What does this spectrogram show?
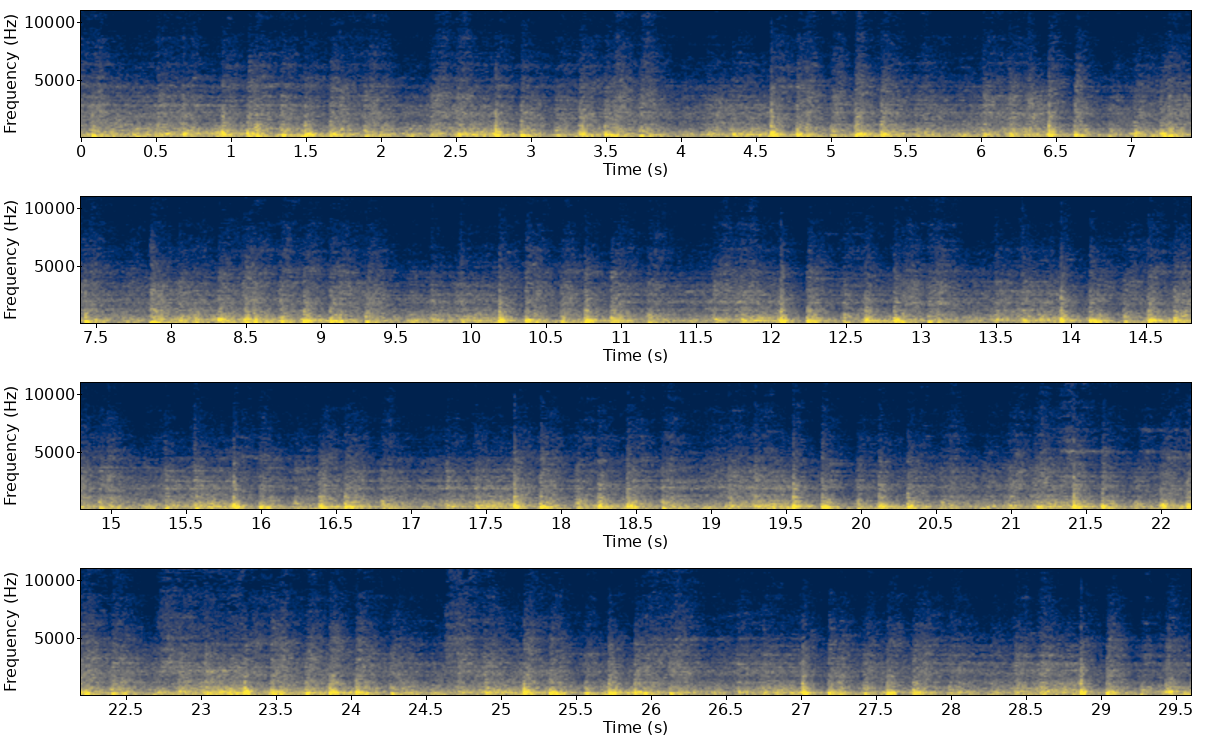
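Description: Long container freight train passing, its flat wagons' wheels rumbling steadily and clicking over the rail joints in an unbroken clickety-clack.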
